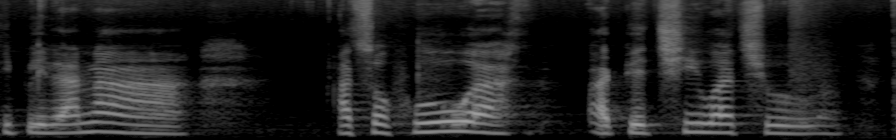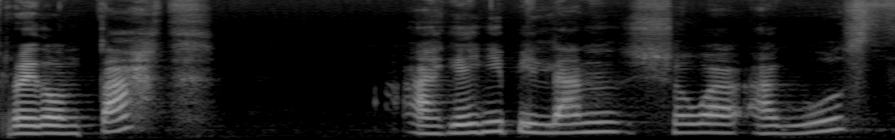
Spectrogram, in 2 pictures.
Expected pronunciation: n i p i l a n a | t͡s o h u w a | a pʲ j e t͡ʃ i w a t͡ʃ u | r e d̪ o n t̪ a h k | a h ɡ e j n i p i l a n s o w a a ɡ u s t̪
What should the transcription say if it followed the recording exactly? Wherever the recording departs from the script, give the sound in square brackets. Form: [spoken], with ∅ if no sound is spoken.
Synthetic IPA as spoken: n i p i l a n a | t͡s o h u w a | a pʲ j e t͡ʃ i w a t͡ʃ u | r e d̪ o n t̪ a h k | a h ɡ e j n i p i l a n [ʃ] o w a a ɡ u s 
